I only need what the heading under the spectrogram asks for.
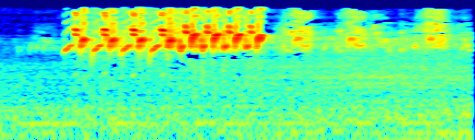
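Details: A rapid series of about ten clear tinkling notes from a European goldfinch, followed by softer trailing twitters.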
